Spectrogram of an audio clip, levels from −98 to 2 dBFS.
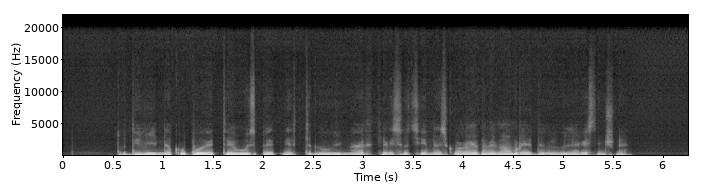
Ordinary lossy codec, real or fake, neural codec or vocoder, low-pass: none; fake; autoencoder, 48 kHz, 32 numbers a frame, DAC-VAE, trained on Japanese speech; 19.8 kHz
